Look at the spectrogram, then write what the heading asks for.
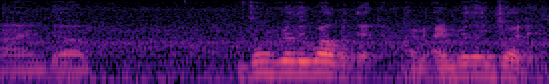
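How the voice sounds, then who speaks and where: A man with a New York accent, amid noticeable background noise and audible room echo. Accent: New York City. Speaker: former volunteer firefighter and community historian. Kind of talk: oral history interview.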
